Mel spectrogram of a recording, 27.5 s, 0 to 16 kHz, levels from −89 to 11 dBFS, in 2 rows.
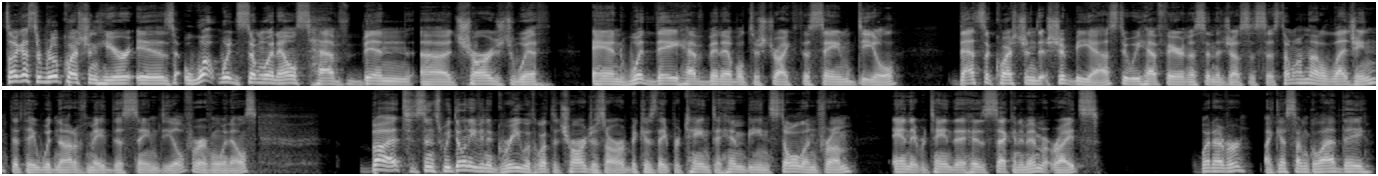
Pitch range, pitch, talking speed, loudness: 105-135 Hz, 115 Hz, 200 wpm, -18 LUFS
